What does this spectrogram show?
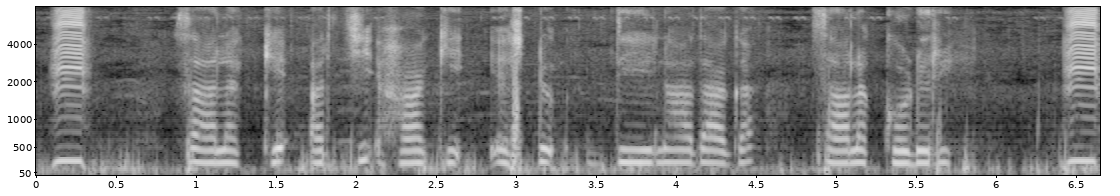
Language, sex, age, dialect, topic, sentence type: Kannada, female, 25-30, Dharwad Kannada, banking, question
